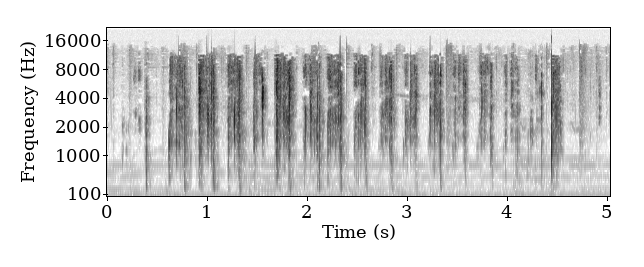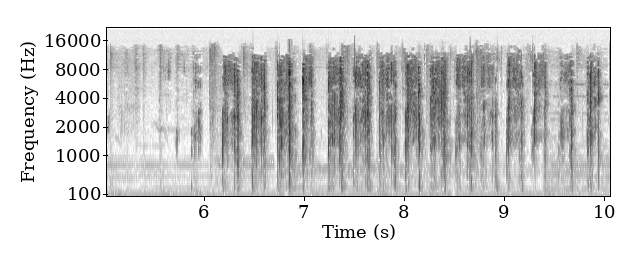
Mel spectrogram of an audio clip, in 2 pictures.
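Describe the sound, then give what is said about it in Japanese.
Tarot cards being shuffled: rapid, crisp papery clicks in two dense bursts, separated by a short pause near the middle. “カードをシャッフルいたします。少々お待ちください。”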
